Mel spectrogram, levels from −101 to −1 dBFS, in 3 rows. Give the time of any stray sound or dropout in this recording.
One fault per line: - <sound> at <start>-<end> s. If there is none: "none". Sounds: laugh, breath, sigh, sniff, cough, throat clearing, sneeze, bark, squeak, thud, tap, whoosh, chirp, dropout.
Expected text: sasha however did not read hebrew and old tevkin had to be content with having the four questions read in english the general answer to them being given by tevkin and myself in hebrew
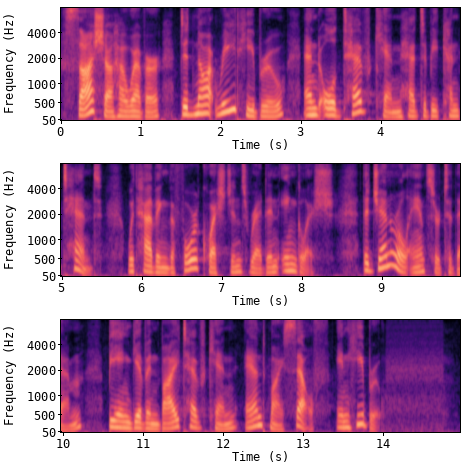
none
